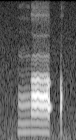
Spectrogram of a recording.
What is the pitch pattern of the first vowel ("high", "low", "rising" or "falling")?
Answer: high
